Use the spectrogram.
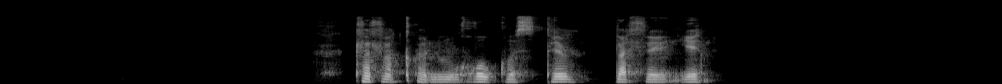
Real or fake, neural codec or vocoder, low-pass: fake; autoencoder, 22.05 kHz, a latent of 192 numbers a frame, VITS, trained on one speaker; 9.9 kHz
